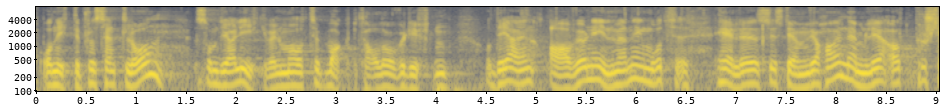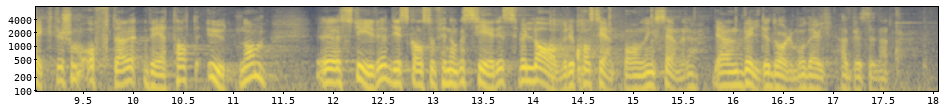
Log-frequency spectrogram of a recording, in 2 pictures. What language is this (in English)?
Norwegian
